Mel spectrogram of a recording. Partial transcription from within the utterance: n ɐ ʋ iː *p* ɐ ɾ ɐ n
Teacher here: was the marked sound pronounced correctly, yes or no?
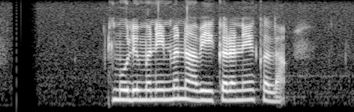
no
